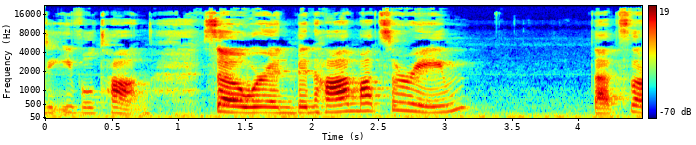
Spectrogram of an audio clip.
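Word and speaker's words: בין המצרים: So we're in Binha Matzarim. That's the right way to say it, Binha Matzarim.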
